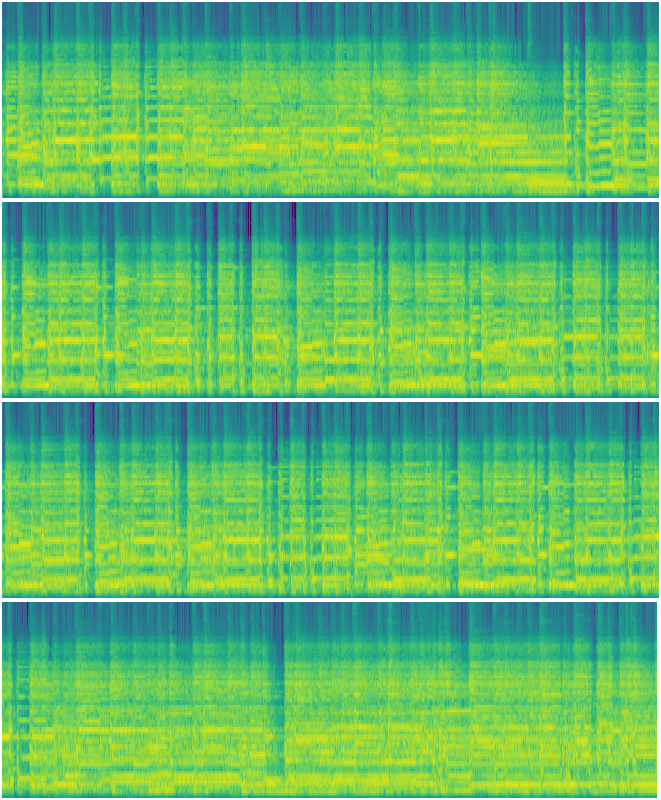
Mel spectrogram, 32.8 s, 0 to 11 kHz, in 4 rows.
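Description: Electric guitar, an Encore Strat, played continuously through a Marshall MG 4x12 cabinet loaded with four 12-inch Celestion speakers.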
